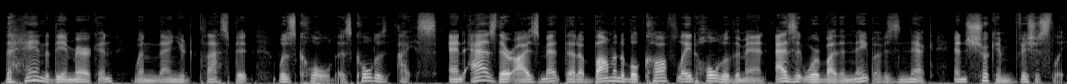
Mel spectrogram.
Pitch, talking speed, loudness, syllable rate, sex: 115 Hz, 230 wpm, -22 LUFS, 5.6 syllables/s, male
